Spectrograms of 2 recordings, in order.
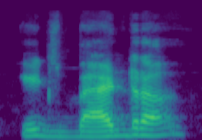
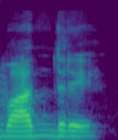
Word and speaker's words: Bandra: It's Bandra, and in Marathi it's called Vandre. So these are the two pronunciations that one can use. And in Hindi it's called Bandra, Marathi Vandre, and English Bandra.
